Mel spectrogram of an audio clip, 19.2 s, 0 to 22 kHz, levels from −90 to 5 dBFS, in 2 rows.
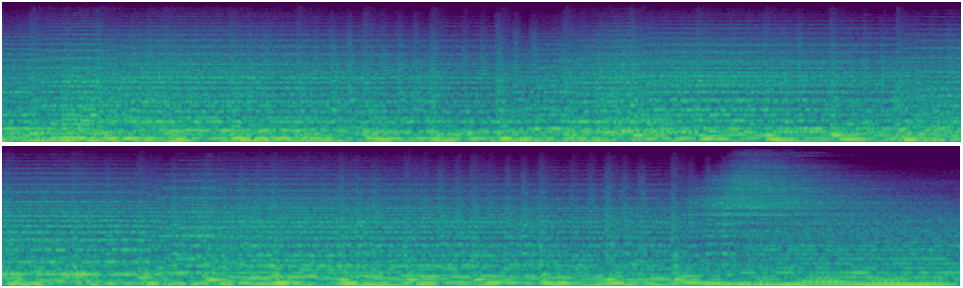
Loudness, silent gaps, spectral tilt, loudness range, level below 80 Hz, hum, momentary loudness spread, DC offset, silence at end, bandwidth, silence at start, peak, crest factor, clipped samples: -18 LUFS; none; -6.5 dB/octave; 2 LU; -24 dBFS; none; 4 LU; 0.2%; 0 s; 12.5 kHz; 0 s; -4 dBFS; 12 dB; under 0.1%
